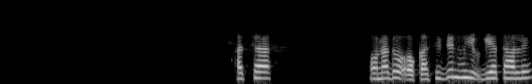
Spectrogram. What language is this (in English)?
Santali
